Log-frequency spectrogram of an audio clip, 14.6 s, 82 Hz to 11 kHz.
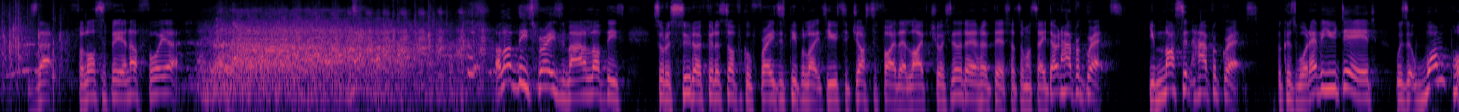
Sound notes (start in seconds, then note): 1.8 laughter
